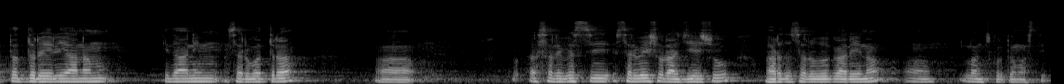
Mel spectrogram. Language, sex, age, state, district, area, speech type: Sanskrit, male, 30-45, Maharashtra, Sangli, urban, spontaneous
